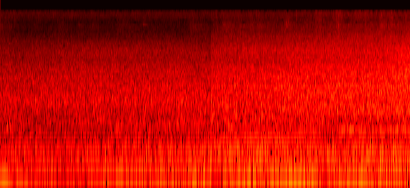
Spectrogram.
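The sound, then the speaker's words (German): Steady outdoor city street traffic rumble fills the scene, a broad low roar of cars driving past with a heavier swell midway as a bus turns the corner, and a cyclist going by, with no talking. “Die Autos fahren, ein Bus biegt um die Ecke, Fahrradfahrer geht vorbei, ein Dude beißt in seinen Döner, eine Family kommt auf dem Fahrrad angefahren, kleines Klingelkind.”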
